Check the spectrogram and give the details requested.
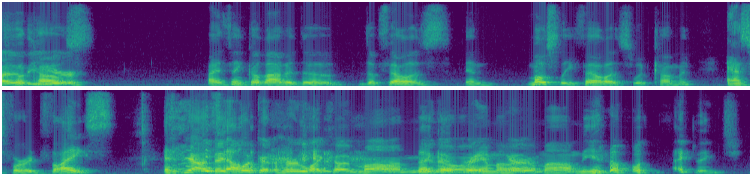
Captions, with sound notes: Being in a cookhouse, I think a lot of the fellows and—mostly fellows—would come and ask for advice. (Laughs) Yes, they’d look at her like a mom. Like a grandma or mom.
